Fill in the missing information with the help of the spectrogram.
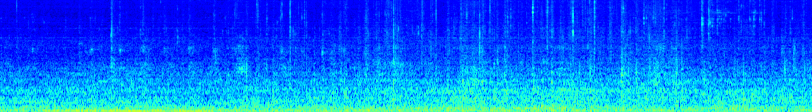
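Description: Hoofbeats of a horse galloping and turning on arena dirt, over a steady low hum.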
